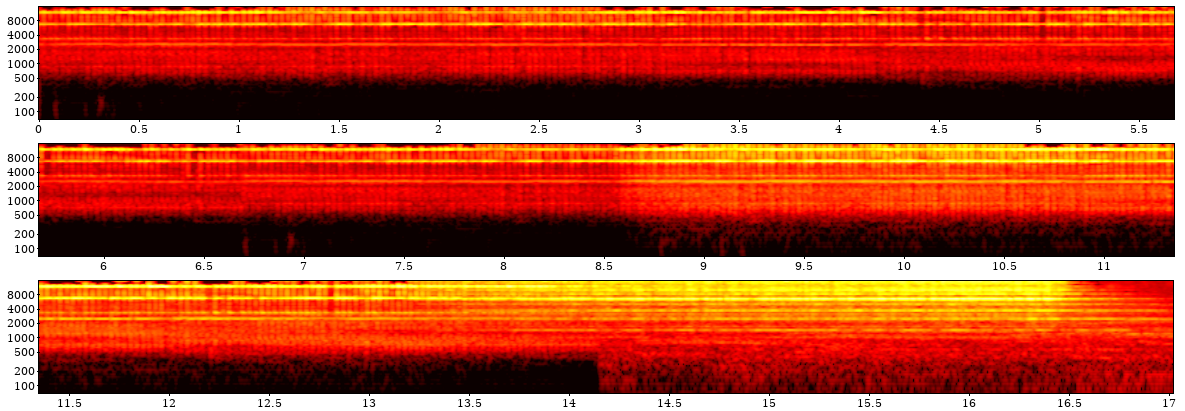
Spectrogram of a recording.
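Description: A steady high-pitched ringing, several tones held together without a break, that grows louder about halfway through.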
